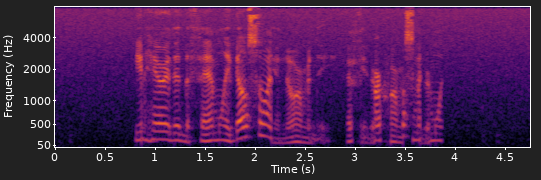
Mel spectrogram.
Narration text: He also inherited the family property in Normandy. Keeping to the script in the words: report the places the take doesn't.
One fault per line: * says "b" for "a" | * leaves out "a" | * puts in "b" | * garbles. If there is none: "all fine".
* leaves out "also"
* says "also" for "property"
* garbles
